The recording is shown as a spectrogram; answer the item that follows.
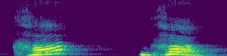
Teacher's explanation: ज्यादा हवा निकल रही है मुह से ज्यादा शवास निकल रही है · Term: महाप्राण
